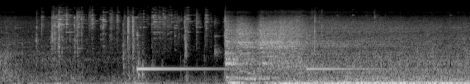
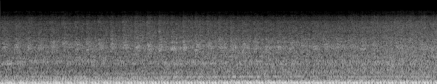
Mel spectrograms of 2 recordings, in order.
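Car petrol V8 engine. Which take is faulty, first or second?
second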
